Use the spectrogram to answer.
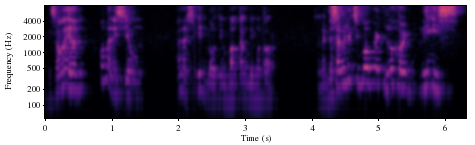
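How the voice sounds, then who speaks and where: A male sales coach tells a parable to teach a lesson. He talks in a chatty way and often adds tag questions. His voice is high and the room is echoey. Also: big pitch swings, a little fast, a little hiss or hum. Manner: conversational, frequent tag questions. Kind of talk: storytelling lesson. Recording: roomy echo.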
